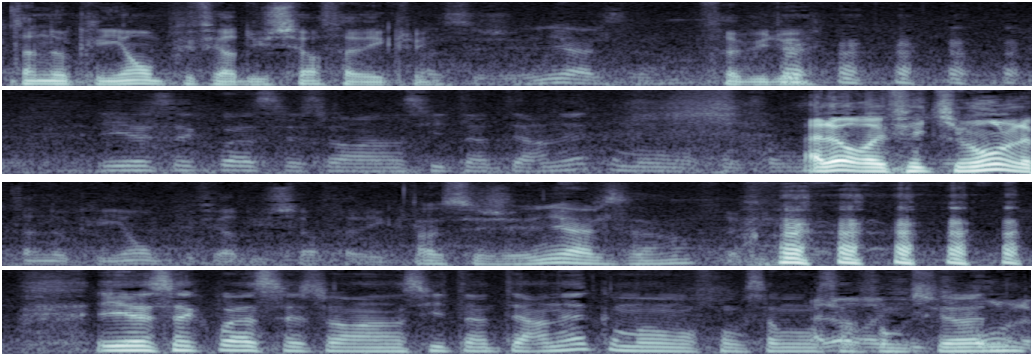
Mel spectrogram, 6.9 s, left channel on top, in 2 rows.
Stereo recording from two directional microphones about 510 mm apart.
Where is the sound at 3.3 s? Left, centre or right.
Right.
